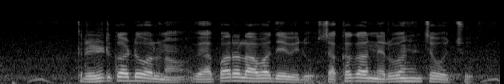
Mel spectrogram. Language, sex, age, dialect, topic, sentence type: Telugu, male, 25-30, Utterandhra, banking, statement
